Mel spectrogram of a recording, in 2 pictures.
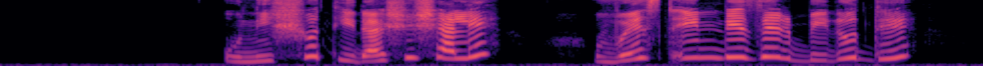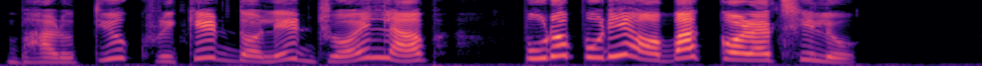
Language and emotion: Bengali, surprised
